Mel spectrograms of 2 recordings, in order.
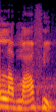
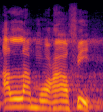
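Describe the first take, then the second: First: The second word has two syllables, ma-fi. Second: The second word has three syllables, mu-a-fi. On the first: There is no God. The speaker calls it wrong. "মানে আল্লাহই নাই, নাউজুবিল্লাহ" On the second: God is the giver of well-being. The speaker calls it right. "শব্দটা হলো আসলে"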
